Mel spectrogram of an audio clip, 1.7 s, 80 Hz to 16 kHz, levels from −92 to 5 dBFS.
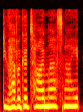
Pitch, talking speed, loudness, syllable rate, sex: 260 Hz, 290 wpm, -16 LUFS, 5.2 syllables/s, female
